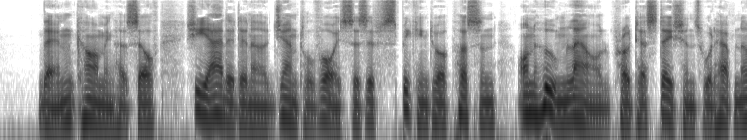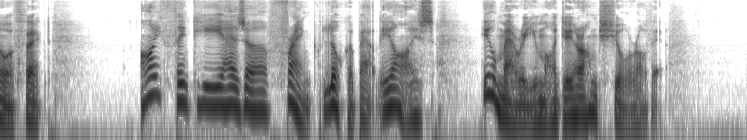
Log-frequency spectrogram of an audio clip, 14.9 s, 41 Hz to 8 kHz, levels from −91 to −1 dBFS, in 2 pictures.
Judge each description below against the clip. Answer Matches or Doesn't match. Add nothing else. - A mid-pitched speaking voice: Doesn't match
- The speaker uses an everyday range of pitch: Doesn't match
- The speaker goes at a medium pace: Matches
